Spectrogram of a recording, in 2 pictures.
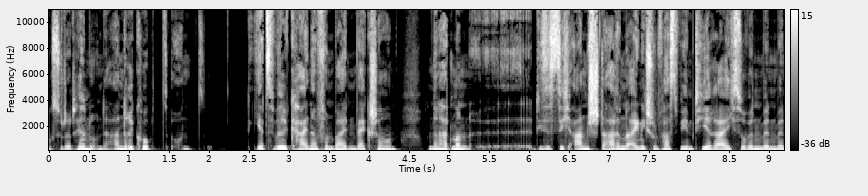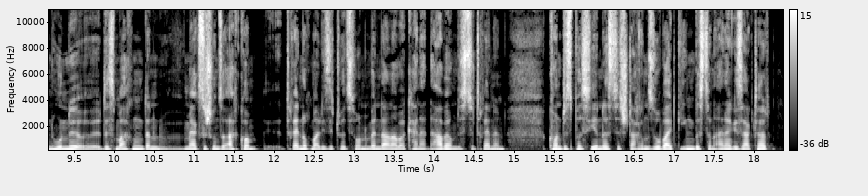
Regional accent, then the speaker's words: Nuremberg, Bavaria, Germany; ich bin in Nürnberg aufgewachsen

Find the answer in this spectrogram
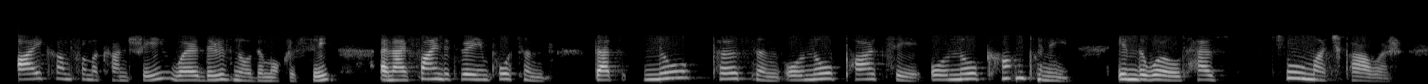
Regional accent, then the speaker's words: Turkey; also born or lived in Strasbourg, France; My mother brought me to Turkey because for her, Turkey was motherland. For me, it was a new country to discover. And we came to a very conservative, very patriarchal neighborhood in Ankara. This was my grandmother's house.

